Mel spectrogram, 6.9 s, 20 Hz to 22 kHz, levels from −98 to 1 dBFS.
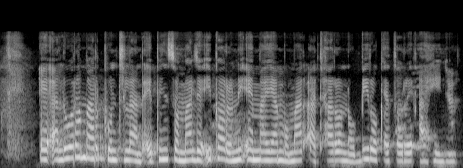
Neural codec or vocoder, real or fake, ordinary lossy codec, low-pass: vocoder, 22.05 kHz, 80 mel bands, Vocos; fake; none; 9.9 kHz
